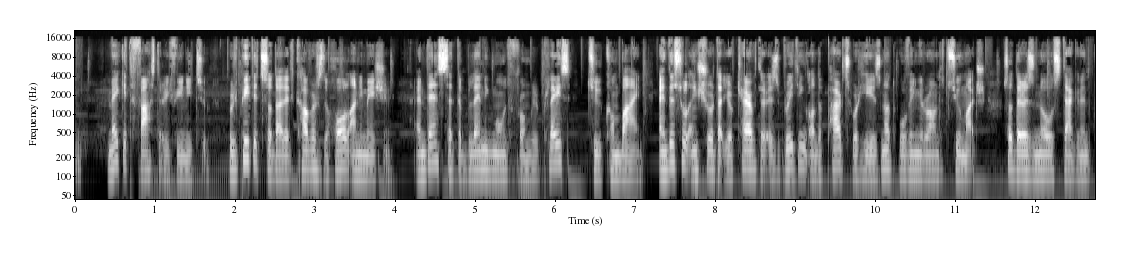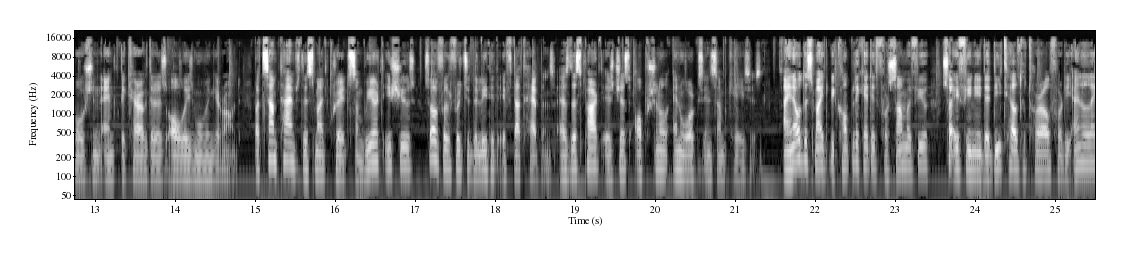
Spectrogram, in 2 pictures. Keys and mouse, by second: 0.6 g, 1.4 g, 1.9 click, 2.9-3.3 middle drag, 4.7 middle click, 5.5-6.7 middle drag, 8.1-10.5 middle drag, 11.2 middle click, 11.8 space.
